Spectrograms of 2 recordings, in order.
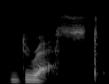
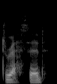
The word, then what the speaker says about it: dressed: danced contacted impressed reminded and dressed again not dress ed but dressed who did you last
